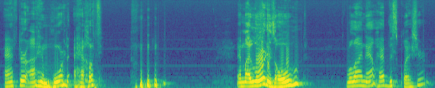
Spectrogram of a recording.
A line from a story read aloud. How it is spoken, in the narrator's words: Sarah laughed to herself as she thought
